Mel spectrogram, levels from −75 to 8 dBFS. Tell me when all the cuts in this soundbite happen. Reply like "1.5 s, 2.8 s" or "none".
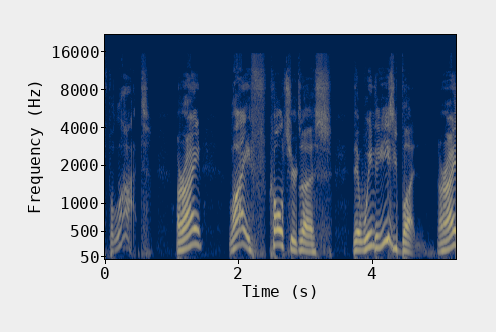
2.9 s, 4.0 s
